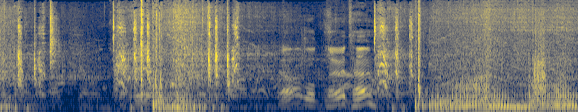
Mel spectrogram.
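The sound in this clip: A motorcycle engine starting: clicking cranking at first, a voice talking through the middle, then the engine catches into a loud, steady running rumble.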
